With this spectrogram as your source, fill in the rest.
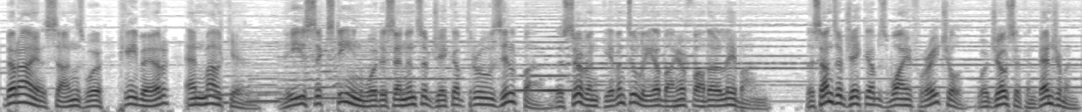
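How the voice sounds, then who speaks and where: A man narrating scripture from a script in a measured, solemn manner. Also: medium pitch, sing-song. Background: music.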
